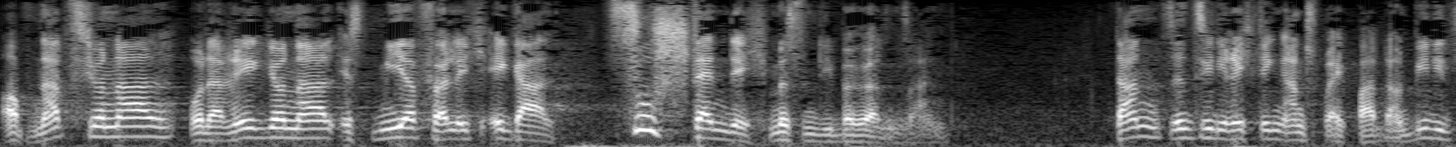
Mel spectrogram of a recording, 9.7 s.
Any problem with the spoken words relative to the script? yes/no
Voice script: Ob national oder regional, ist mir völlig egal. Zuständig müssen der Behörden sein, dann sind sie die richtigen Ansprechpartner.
yes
